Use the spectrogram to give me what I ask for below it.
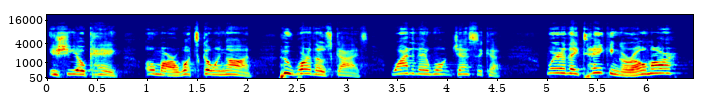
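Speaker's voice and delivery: high, rushed, frantic barrage of shouting. Climbing into the passenger seat, the narrator shouts at Omar: frantic shout. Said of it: "I frantically shouted at him".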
